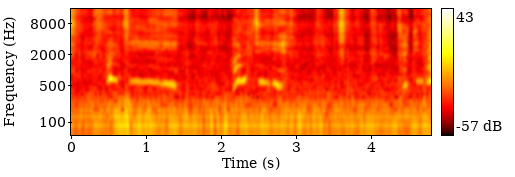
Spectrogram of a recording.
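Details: Young puppy during walk training gives three drawn-out tonal whines, each starting with a quick rise then holding level and sagging slightly, spaced about one and a half to two seconds apart, amid footsteps and background noise.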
